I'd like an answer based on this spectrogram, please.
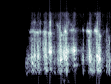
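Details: Wood frogs on Long Island calling in a chorus likened to mini ducklings quacking; after half a second of silence, dense overlapping clucking, quack-like notes pulse unevenly for under two seconds.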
